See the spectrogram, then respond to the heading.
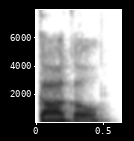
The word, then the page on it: goggle: American English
